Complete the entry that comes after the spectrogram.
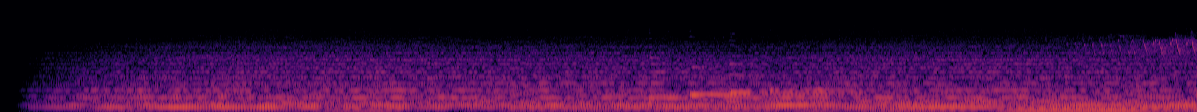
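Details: Soft, sustained ambient music with steady low drones and gentle tones throughout; no bird or other animal calls can be picked out.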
